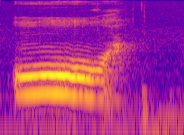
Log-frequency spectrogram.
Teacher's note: the vowel is so much darker than in other languages oh look at my protruded lips and it's a very dark and deep sound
